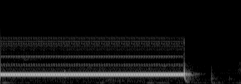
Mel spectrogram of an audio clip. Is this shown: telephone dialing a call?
yes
